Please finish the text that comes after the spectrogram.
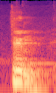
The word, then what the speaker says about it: त्रिम: और इसका जो मंत्र है वो है त्रिम नमः। त्रिम, TRIM, इंग्लिश में अगर लिखेंगे तो आपको थोड़ा प्रोनाउंसिएशन में मदद मिल जाएगी।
